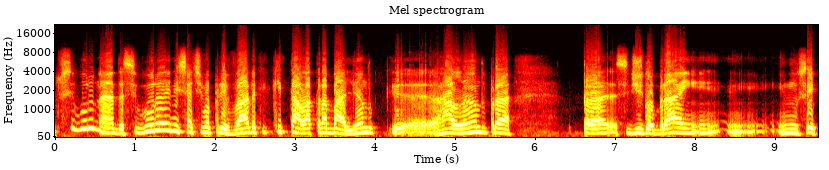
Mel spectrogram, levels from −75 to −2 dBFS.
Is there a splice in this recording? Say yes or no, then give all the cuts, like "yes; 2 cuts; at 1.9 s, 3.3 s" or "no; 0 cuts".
yes; 1 cut; at 8.1 s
